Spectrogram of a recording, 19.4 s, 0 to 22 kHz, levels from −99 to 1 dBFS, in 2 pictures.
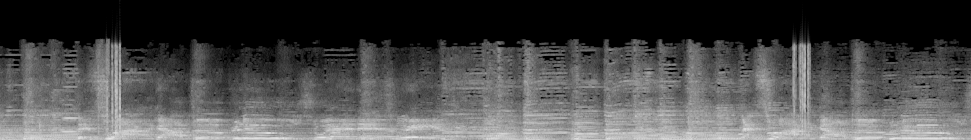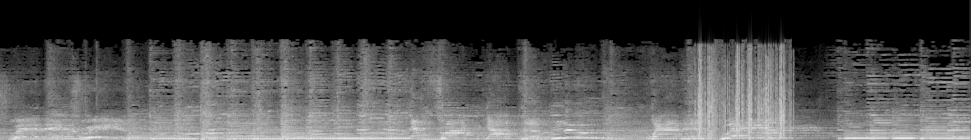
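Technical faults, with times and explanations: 0.99–1.22 s, 7.94–8.12 s, 16.66–17.66 s: cable scratch noise. Uneven scratching bursts near signal level, middle one quieter, likely from a worn connector shifting contact.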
